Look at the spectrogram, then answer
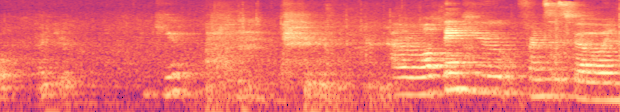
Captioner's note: laughter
